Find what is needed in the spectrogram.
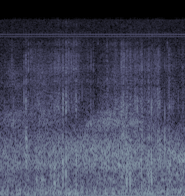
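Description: Footsteps in snow: a few soft, irregular steps over steady background noise.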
